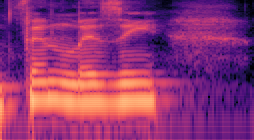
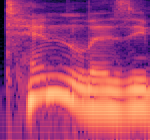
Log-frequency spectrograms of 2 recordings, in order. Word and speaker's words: Thin Lizzy: them thin lizzy uh somebody in the comment section said tin lizzy but i guess that would be the way you pronounce it if you're in ireland since they're from ireland but let's just call him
